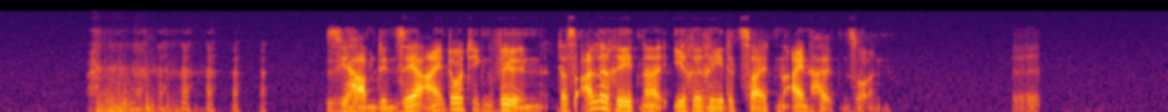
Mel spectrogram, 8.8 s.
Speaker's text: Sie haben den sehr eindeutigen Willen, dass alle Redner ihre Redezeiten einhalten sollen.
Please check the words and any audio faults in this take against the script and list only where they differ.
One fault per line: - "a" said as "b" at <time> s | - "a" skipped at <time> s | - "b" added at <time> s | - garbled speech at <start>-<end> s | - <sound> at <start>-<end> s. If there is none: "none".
- laugh at 0.7-2.0 s
- laugh at 7.6-7.8 s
